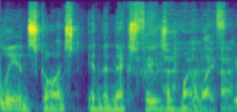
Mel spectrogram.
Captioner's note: laughing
